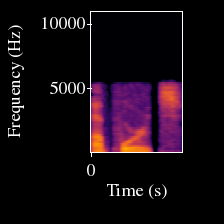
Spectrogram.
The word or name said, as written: upwards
